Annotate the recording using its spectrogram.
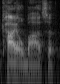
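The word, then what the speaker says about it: kielbasa: Is that how you pronounce kalbasa? I say kilbasa. I've heard it both ways. I've heard it three ways, actually. There's Kalbasa, Kilbasa, and Kylebasa.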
